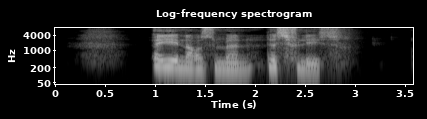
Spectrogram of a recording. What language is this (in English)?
Kabyle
